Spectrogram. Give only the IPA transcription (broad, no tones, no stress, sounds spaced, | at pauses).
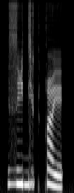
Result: z i dʲ a k q e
